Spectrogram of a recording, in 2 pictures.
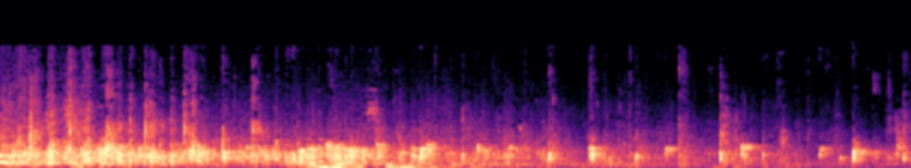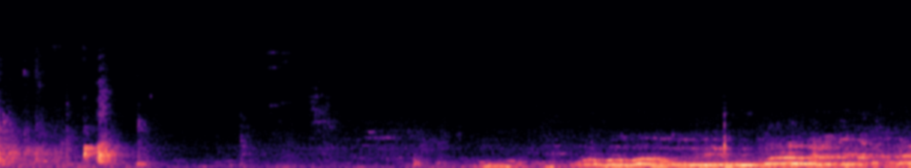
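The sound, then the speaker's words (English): A crowd claps enthusiastically for several seconds for an author given a special mention, the dense applause gradually thinning out and fading away, after which a voice begins speaking near the end. “who's also a great author and deserves applause.”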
